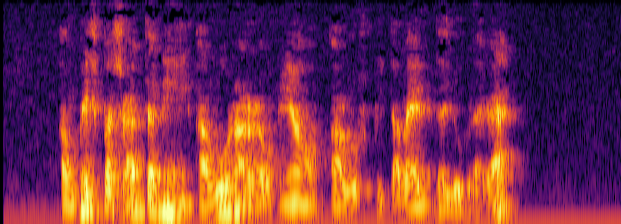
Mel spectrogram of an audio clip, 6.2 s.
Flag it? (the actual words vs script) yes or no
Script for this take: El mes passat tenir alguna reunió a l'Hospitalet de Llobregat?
no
